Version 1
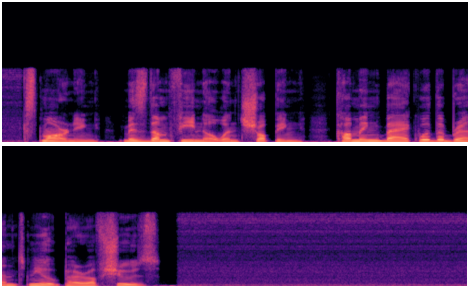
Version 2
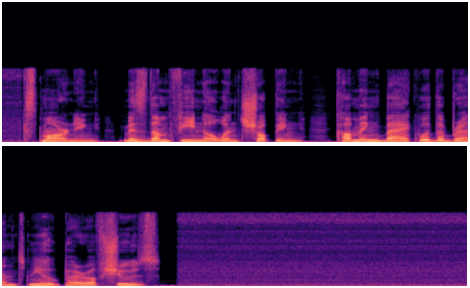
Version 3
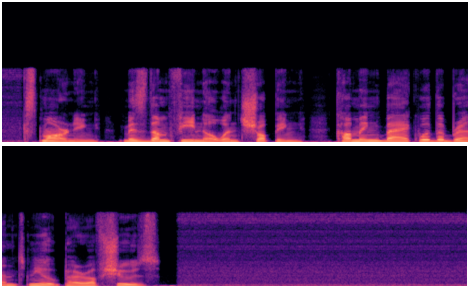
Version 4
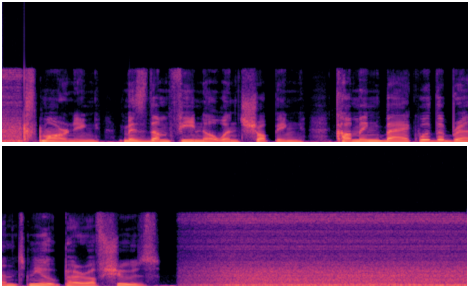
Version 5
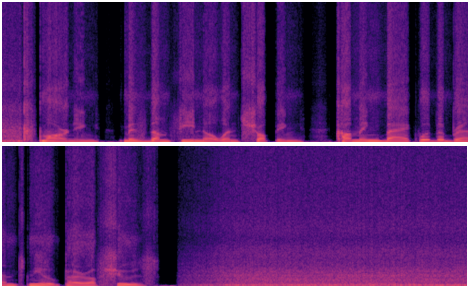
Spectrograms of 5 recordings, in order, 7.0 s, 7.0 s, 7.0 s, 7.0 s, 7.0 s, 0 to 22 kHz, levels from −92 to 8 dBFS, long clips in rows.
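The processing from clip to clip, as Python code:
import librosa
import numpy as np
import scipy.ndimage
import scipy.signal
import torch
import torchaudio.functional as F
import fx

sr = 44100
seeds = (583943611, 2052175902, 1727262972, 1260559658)

y1 = fx.peak_eq(x, sr, hz=9000.0, db=-8.0, octaves=0.32)
y1 = fx.rider(y1, sr, range_db=10, speed_s=2.0)
y1 = F.gain(torch.from_numpy(y1), 2.0).numpy()
y2 = fx.peak_eq(y1, sr, hz=1600.0, db=3.0, octaves=0.77)
y2 = F.gain(torch.from_numpy(y2), -1.0).numpy()
y3 = fx.band_squash(y2, sr, depth_pct=100)
y3 = F.gain(torch.from_numpy(y3), -4.5).numpy()
y4 = fx.sample_hold(y3, sr, seeds[0], rate_hz=7400.0, jitter_pct=20)
y4 = F.gain(torch.from_numpy(y4), -8.5).numpy()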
